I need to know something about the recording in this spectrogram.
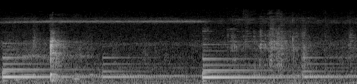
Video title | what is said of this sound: KERIS - pengenalan peninggalan benda PUSAKA Jawa yang telah diakui Internasional | Jadi ketika ditintingi bunyinya tingnya bagus.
